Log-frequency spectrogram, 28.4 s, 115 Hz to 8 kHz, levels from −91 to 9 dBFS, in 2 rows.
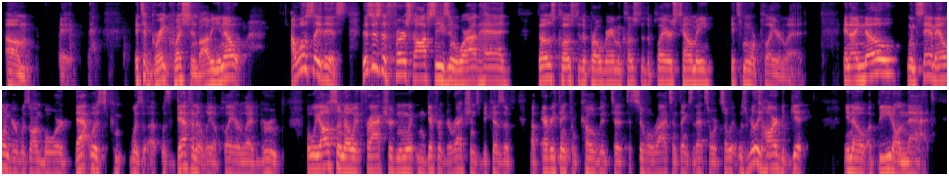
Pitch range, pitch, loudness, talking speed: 120-155 Hz, 140 Hz, -24 LUFS, 205 wpm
